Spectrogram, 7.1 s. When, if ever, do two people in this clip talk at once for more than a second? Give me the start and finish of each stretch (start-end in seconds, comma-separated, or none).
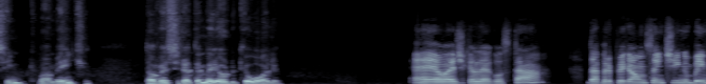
none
